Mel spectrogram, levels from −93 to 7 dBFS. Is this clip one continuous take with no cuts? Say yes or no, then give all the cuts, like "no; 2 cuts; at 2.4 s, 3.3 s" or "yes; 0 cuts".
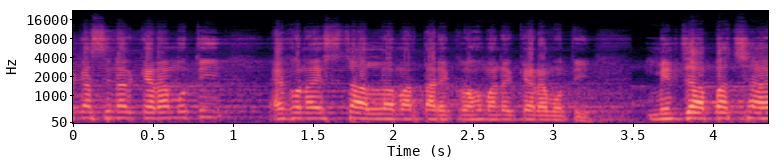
no; 1 cut; at 3.4 s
